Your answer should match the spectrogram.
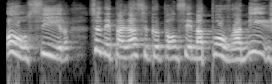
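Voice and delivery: a hint of a young woman in love; Juliette's voice.

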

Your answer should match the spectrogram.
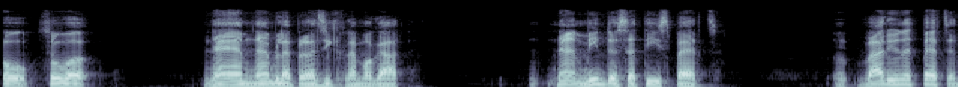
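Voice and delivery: lightly acted official on the phone; faked phone conversation. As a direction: react to an unheard caller, pausing between replies. One-sided staged phone call.

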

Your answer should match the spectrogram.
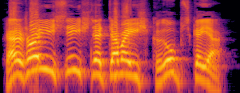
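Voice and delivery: very loud, high yell; drawn-out hollered greeting; bawling. A narrator's reading. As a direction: bellow it down the receiver. Витёк bawls into the phone.

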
